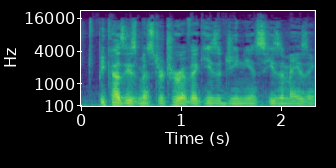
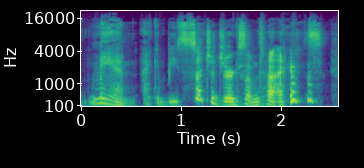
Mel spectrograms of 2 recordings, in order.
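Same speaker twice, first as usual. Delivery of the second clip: sheepish Clark, higher; 6 semitones higher than usual. Retold or imitated. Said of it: "and Clark says".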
